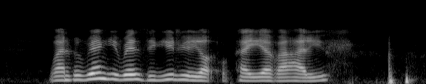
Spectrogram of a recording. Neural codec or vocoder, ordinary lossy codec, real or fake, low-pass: codec, 24 kHz, 0.9 kbps, WavTokenizer, small release; MP3, 48 kbps; fake; 5.4 kHz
